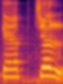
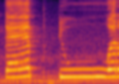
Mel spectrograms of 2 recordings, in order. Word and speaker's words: capture: जैसे कि एग्जाम्पल देखिए, CAPTURE कैप्चर, इसे क्या पढ़ा गया, कैप्चर। अब इसे कैप्ट्यूअर नहीं पढ़ा गया ना, टी को टा पढ़ा गया, नहीं पढ़ा गया, टी को चा पढ़ा गया है यहाँ पर, क्योंकि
